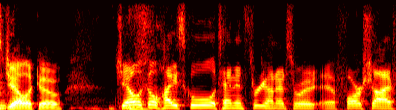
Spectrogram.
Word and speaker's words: Jellico: and also uh 226 from helico Tennessee I think I'm pronounced in that right I think the gist yeah it's Jellico around here just like uh Versailles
